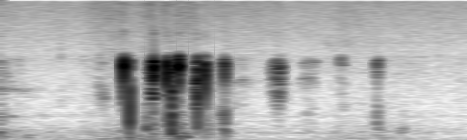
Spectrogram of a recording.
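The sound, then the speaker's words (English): A quick flurry of small plastic clicks and clatters, like a phone being fumbled and snapped back together, then a few sparser taps trailing off. No voices. “Sounds like you're putting your phone back together.”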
